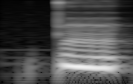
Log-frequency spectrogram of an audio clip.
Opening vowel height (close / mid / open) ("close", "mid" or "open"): open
